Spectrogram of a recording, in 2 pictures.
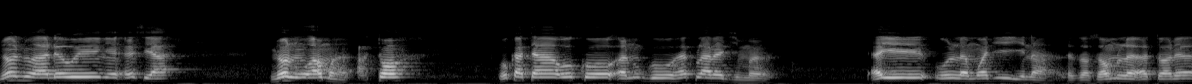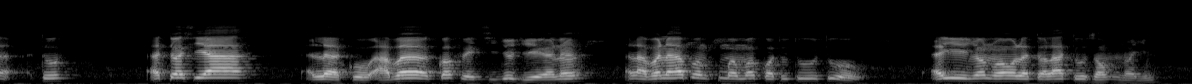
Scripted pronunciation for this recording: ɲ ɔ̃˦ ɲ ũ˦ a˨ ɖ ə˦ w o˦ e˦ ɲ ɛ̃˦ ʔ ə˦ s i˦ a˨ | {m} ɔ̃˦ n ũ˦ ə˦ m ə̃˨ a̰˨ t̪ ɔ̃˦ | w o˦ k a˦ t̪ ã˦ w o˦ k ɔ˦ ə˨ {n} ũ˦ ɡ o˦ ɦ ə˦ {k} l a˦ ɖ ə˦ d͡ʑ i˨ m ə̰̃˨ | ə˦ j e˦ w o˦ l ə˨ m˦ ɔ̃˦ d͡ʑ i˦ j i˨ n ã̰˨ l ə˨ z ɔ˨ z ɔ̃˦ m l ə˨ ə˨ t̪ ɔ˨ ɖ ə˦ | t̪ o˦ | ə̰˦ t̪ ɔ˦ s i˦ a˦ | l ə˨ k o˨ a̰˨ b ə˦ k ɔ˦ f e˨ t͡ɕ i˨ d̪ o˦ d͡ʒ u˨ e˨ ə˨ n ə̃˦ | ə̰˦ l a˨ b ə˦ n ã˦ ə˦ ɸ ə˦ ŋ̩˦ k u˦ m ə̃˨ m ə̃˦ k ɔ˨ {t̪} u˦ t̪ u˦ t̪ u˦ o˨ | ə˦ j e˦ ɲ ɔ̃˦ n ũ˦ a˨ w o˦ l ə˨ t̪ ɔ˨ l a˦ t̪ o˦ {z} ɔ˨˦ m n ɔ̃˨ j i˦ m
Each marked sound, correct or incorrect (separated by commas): incorrect, correct, incorrect, correct, correct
